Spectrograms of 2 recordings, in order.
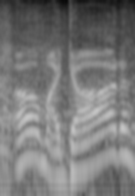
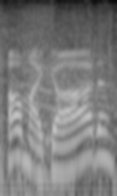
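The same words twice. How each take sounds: The two takes are said the same way.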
